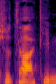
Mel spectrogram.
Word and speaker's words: shiitake: Dopey, how do you pronounce shiitake mushroom? Yeah, there you go. Shiitake.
